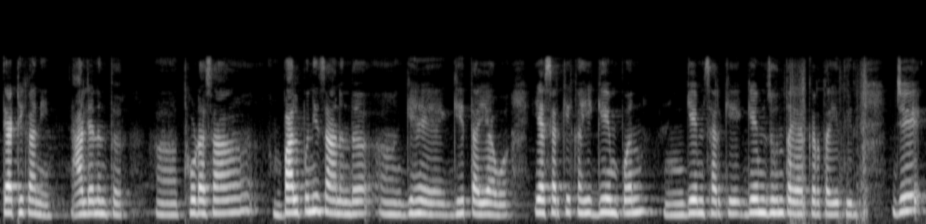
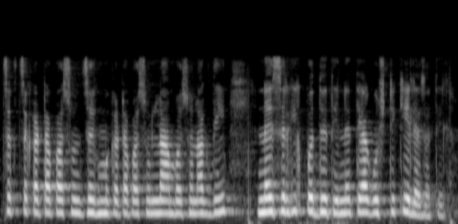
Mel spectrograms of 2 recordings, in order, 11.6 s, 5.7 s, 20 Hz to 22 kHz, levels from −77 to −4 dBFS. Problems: none marked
